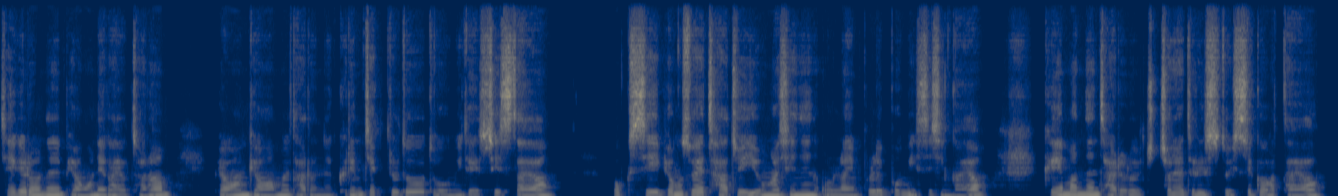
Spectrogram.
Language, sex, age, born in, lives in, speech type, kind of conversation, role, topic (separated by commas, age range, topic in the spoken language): Korean, female, 30-34, South Korea, United States, read, expert-assistant, expert, 아이들이 병원에서 긴장하지 않게 하려면 어떻게 해야 하나요?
